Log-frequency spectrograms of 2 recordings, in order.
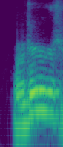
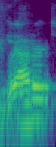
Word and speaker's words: Reuters: BBC or Ro routers or roters routers is how you pronounce it Reuters Reuters thank you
